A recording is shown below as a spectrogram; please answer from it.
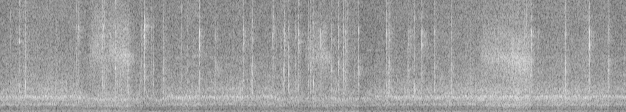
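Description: Tires squeal continuously as a car drifts hard through a corner in GTA San Andreas, with a steady loud engine drone underneath and no pauses across the stretch.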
